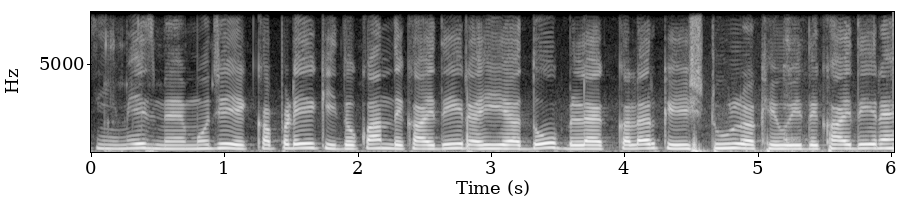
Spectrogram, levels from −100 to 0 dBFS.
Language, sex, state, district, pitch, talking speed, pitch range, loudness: Hindi, female, West Bengal, Dakshin Dinajpur, 220 Hz, 220 wpm, 210-235 Hz, -11 LUFS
